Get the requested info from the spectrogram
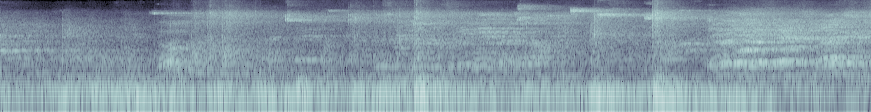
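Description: Basketball bouncing on a hardwood gym floor during play, with repeated thuds, short high sneaker squeaks and players' and spectators' voices in a large gym.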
